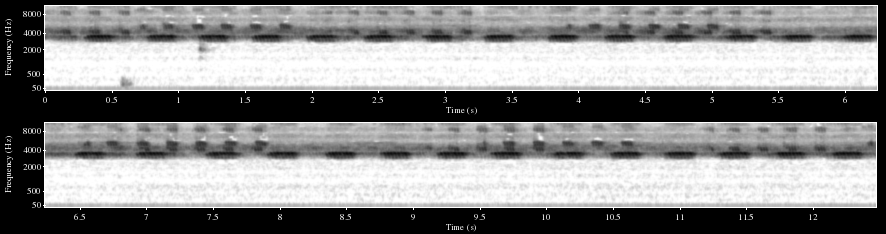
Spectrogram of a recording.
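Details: Chorus of crickets and other insects in autumn near a streetlight; loud, regular high chirps about twice a second, with overlapping faster bursts from a second singer and a short click early on.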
